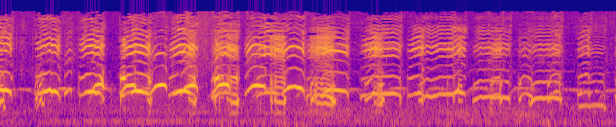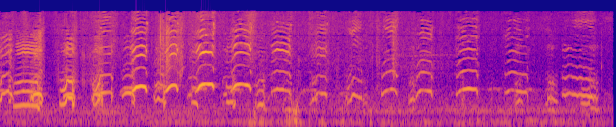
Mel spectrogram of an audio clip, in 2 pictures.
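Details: Young Border Collie brothers keep up a long run of piercing, arched whines, loudest and densest at first, then thinning to softer, spaced whimpers, with overlapping voices throughout.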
